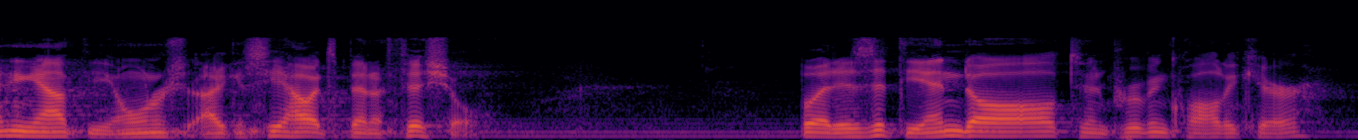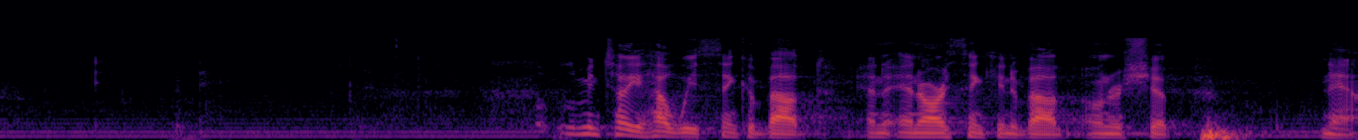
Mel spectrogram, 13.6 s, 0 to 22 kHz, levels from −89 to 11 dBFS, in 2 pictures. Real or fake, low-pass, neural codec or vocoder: real; 7.2 kHz; none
